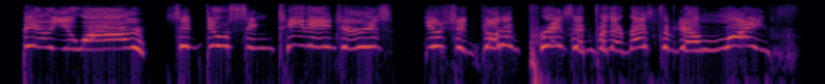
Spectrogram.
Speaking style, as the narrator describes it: Lopez screamed

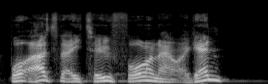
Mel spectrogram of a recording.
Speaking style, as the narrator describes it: But probably in a Yorkshire accent

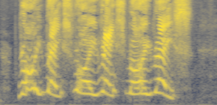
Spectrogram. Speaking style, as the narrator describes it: The fans are all shouting

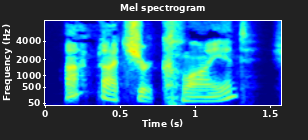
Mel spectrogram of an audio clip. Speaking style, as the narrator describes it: sneered

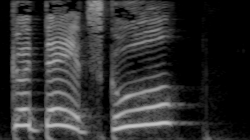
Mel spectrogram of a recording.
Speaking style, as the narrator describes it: Over the rising whine of the engine and the vip, vip, vip of chopped air, he shouted

